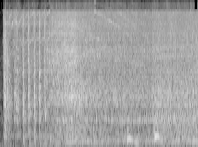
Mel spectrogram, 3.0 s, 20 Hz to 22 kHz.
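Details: 2006 Toyota Avalon 2GR-FE, nearly misdiagnosed as a locked engine, after correctly reinstalling a starter previously mounted wrong: brief quick even cranking, then catches and settles into a smooth, steady idle.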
